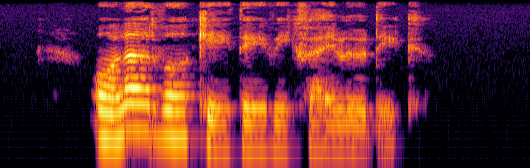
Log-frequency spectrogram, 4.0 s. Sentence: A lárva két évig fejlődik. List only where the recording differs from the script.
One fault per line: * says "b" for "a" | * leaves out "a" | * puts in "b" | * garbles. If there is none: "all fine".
all fine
